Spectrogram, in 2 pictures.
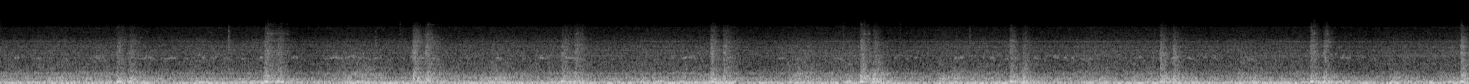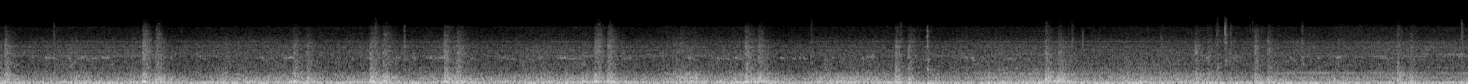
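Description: Hankyu 7000 series electric train running at speed, heard from aboard: a steady rumble with sharp wheel clicks over the rail joints, about one a second.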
